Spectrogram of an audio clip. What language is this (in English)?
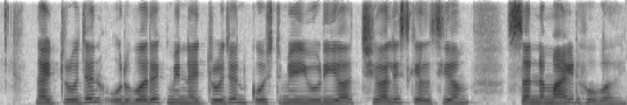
Magahi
